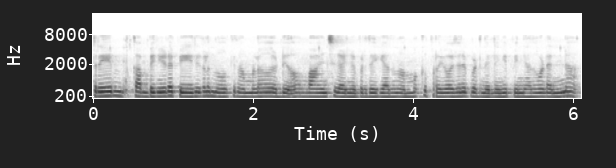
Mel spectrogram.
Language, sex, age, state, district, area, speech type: Malayalam, female, 45-60, Kerala, Alappuzha, rural, spontaneous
